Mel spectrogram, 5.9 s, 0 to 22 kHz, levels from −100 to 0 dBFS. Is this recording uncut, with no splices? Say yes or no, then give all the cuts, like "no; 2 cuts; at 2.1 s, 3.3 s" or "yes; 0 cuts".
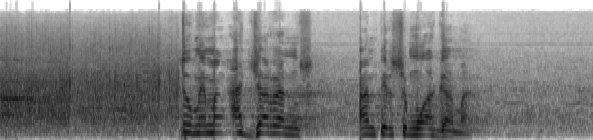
no; 1 cut; at 1.8 s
